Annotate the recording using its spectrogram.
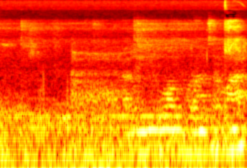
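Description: Faint voices from the television match broadcast, with a held vocal tone in the second half, under low background noise.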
